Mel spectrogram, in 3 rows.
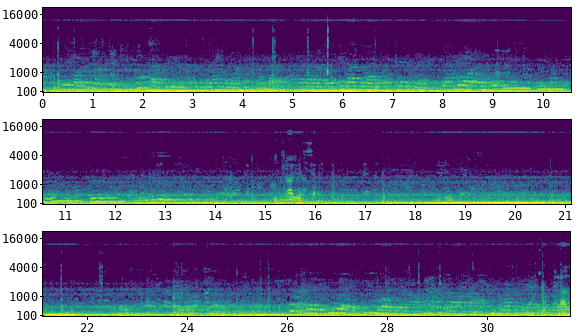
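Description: Citroën Traction Avant 15 Six's straight-six engine idling with a steady low hum, with people talking over it.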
